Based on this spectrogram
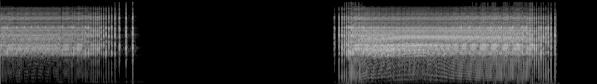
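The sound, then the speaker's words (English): A fishing reel is cast, whirring and ratcheting in two bursts: a short rapid clicking buzz, a pause of silence, then a longer, steady, high-pitched ratcheting spin that stops abruptly. No voices. “And, you know, I think it's, you know, time for us to cast that reel and see what we get from our Barrio Bros fishbowl.”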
